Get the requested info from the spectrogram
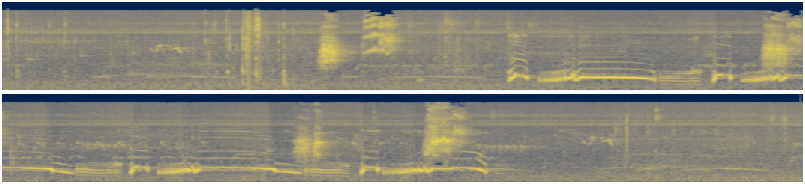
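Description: Young puter pelung, a domestic Barbary dove kept for its long coo, cooing loudly. About seven seconds in it gives four long, drawn-out coos, each linked to the next by a short rolling trill, then falls quiet.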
